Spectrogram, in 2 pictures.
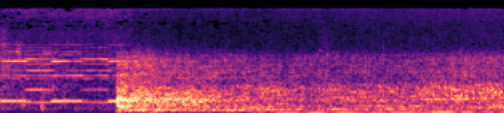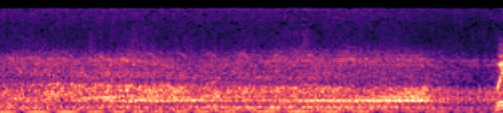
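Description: A short run of electronic beeping tones, cut off about a second in by the steady drone of a rescue boat's engines running, a low hum with a rough wash of noise over it.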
